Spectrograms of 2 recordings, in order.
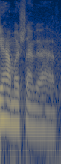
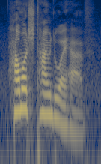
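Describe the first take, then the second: First: Softer, lower muttered repeat; quiet deadpan repeat. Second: Said in the usual way. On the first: Real, not acted. Vlogger repeating the question quietly to himself, deadpan. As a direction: drop it down and say it again under your breath.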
